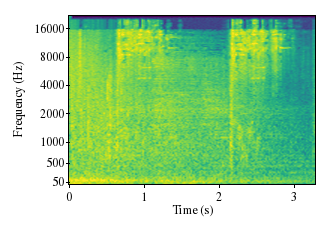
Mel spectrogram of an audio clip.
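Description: A fire spell explosion in the video game Hogwarts Legacy: one deep booming blast with a crackling burst that decays over a few seconds, heard alone.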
